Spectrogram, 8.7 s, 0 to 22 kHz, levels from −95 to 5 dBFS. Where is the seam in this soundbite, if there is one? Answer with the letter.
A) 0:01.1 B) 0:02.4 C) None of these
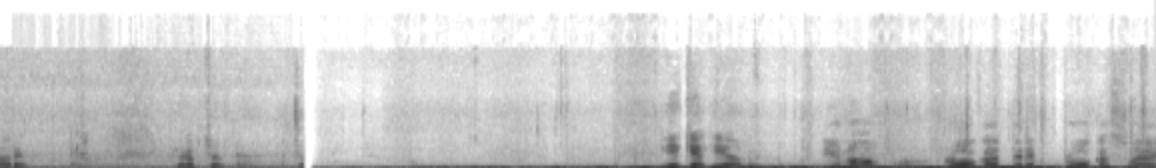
B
